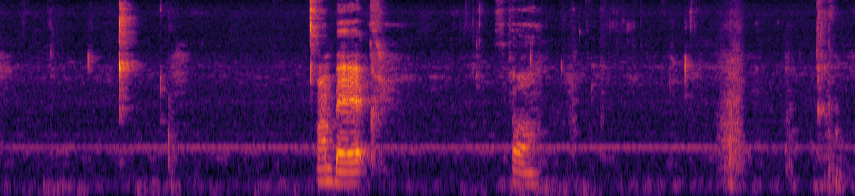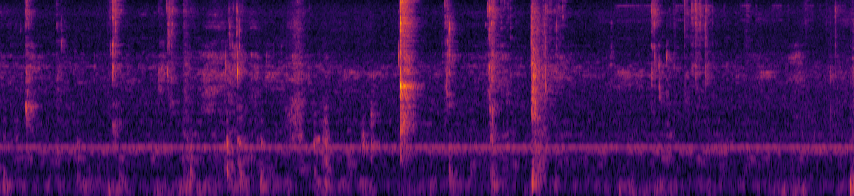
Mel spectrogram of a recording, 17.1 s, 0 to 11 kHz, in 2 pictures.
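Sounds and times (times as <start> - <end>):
faint steady hum: 0.0 - 17.0
person chewing food: 4.6 - 17.0.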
